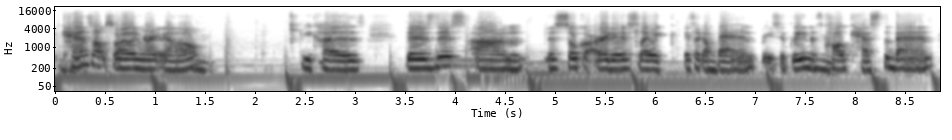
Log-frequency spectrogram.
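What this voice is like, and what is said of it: Raspy, hoarse voice. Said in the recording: “don't mind my raspy voice. I think I'm coming down with something”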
